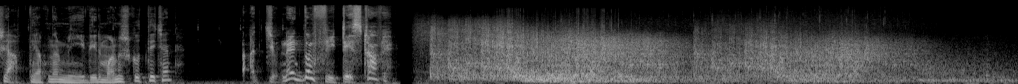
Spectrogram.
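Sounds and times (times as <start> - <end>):
speech: 0.0 - 4.4, 5.2 - 5.9
deep rolling thunder rumble: 4.2 - 10.1
heavy rain pouring down: 4.2 - 10.1.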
